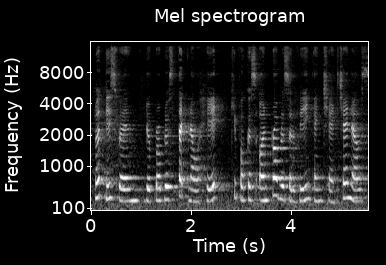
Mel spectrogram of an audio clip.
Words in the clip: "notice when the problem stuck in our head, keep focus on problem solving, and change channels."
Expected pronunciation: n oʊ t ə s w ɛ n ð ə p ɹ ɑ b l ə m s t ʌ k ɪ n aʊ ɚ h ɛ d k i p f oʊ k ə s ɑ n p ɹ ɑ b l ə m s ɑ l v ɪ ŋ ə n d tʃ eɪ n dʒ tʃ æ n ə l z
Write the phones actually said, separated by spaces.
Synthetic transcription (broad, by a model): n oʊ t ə s w ɛ n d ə p ɹ ɑ b l ə m s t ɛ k ɪ n aʊ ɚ h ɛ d k i p f oʊ k ə s ɑ n p ɹ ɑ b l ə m s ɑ v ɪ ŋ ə n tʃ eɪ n tʃ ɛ n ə l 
